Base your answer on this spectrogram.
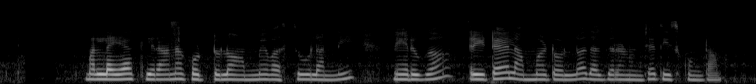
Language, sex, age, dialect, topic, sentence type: Telugu, male, 56-60, Telangana, banking, statement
